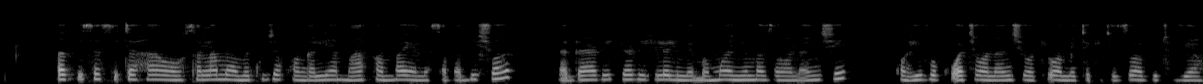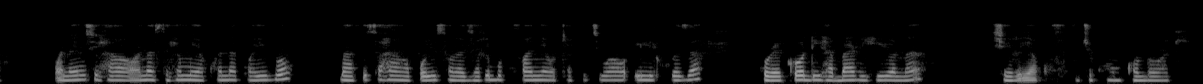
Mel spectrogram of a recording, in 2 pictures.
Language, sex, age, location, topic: Swahili, female, 25-35, Kisumu, health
